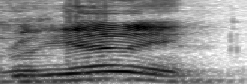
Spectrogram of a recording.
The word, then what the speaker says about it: Ruggieri: Rosario Gomez as chairman and how you pronounce his name again, Pa? R-U-G-E-R-E? R-E-G. Ruggieri.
